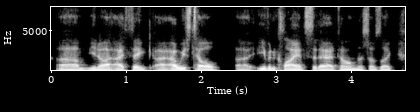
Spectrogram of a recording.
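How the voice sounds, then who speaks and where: A man with a West Coast accent talks at a very fast pace. His voice is fairly low, his intonation fairly even. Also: very clean recording, silent background. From US Pacific Northwest, Portland, Oregon. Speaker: entrepreneur, consultant. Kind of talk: interview, personal story.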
